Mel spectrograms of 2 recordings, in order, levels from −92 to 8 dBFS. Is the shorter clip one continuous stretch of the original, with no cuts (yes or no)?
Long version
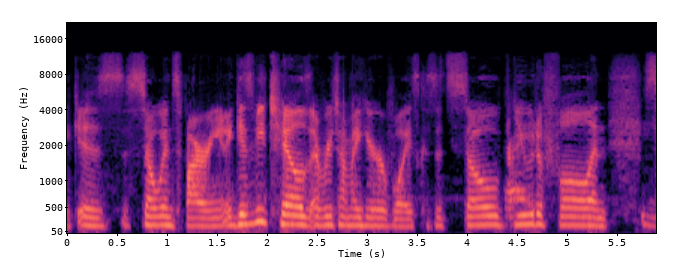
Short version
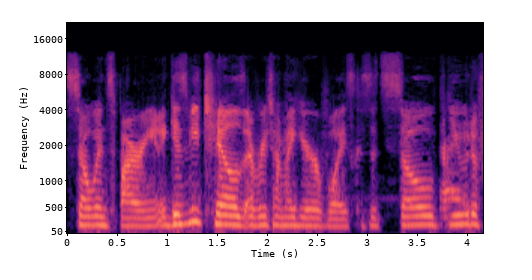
yes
